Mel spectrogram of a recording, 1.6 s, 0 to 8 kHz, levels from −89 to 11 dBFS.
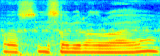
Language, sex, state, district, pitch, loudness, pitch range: Hindi, male, Uttar Pradesh, Shamli, 155 Hz, -11 LUFS, 150-165 Hz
